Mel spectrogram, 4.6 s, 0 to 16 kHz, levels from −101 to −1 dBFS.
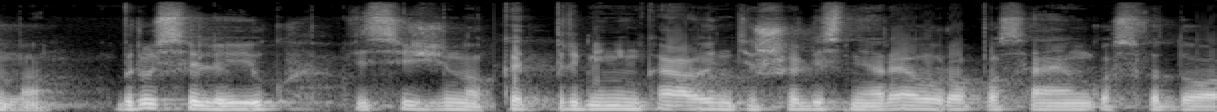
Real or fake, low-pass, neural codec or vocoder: fake; 14.4 kHz; vocoder, 44.1 kHz, 128 mel bands every 256 samples, BigVGAN v2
